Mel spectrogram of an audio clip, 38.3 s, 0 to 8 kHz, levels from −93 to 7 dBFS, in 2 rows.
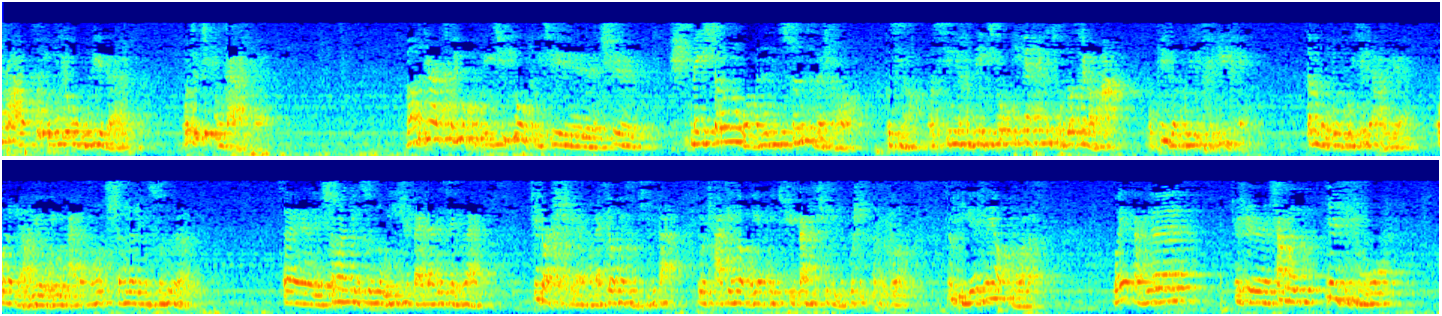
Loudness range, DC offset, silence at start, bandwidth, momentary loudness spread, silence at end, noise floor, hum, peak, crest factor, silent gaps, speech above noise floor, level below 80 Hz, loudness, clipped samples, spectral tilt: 3 LU; under 0.1%; 0 s; 5.4 kHz; 15 LU; 0 s; -40 dBFS; none; -4 dBFS; 16 dB; none; 22 dB; -42 dBFS; -19 LUFS; under 0.1%; -12.5 dB/octave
